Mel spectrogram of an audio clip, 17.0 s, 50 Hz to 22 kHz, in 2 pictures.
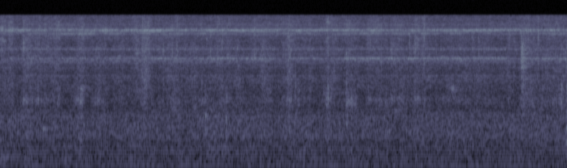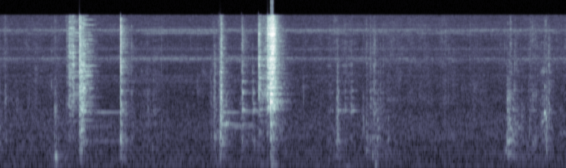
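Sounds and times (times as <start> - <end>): faint steady hiss: 0.0 - 17.0
metal utensils clinking: 9.4 - 10.6, 11.7 - 12.9, 13.5 - 14.4, 16.1 - 17.0.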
